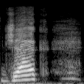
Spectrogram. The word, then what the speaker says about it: JAC: Me, I just, they always say JAC, ECTA, so it's Jack, ECTA.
